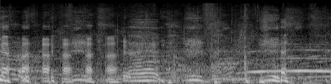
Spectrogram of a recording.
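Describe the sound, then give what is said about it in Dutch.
Several cows moo in overlapping, drawn-out calls, rising and falling in pitch. The lowing is loud, filling the whole stretch with barely a pause between calls. “Eh, en de koeien zijn weer hartstikke blij.”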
